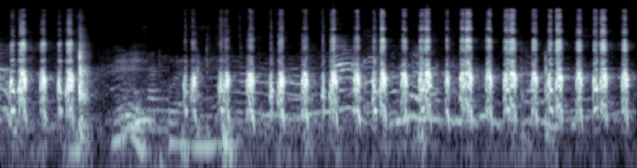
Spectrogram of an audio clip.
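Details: Two-year-old hunting chukar partridges from Norak calling: a steady run of short, harsh clucking notes, about two per second, with a brief patch of a man's voice and softer sounds early on.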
